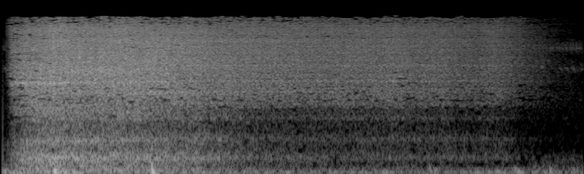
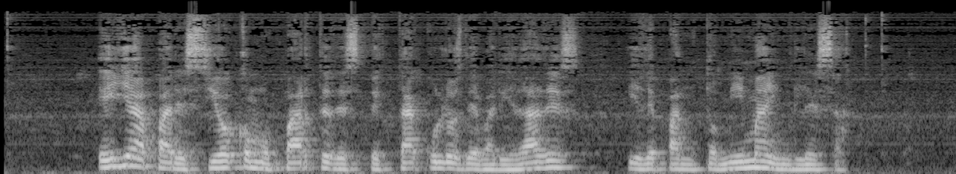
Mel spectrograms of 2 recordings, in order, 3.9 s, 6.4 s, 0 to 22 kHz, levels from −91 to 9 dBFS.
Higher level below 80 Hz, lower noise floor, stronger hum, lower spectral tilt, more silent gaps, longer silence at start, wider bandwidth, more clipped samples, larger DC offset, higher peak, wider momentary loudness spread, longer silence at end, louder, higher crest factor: about the same, -40 dBFS vs -44 dBFS; first, -47 dBFS vs -42 dBFS; neither; second, -0.5 dB/octave vs -4.5 dB/octave; neither; about the same, 0 s vs 0.05 s; about the same, 15.5 kHz vs 17 kHz; neither; neither; second, -8 dBFS vs 0 dBFS; first, 17 LU vs 8 LU; second, 0.2 s vs 0.7 s; second, -23 LUFS vs -14 LUFS; first, 20 dB vs 14 dB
